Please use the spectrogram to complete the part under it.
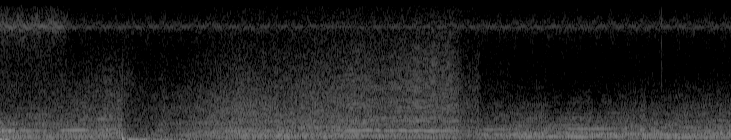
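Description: A Mini race car on a circuit, racing against Mustangs, produces a continuous engine drone at moderate distance, with a brief thump near the start and a slight shift in tone partway through.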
